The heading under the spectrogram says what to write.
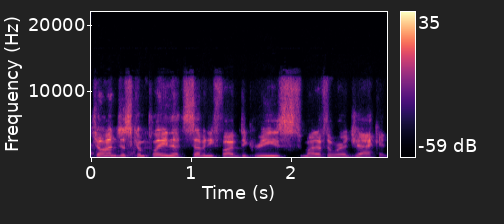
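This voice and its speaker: A fairly high-pitched man with a strong Long Island accent, bright, sharp tone and very fast pace. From Long Island, New York. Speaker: podcast host. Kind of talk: casual chat.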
